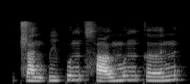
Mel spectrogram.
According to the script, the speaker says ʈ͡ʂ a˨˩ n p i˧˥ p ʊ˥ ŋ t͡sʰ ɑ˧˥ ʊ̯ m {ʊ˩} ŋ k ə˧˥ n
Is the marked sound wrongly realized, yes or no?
yes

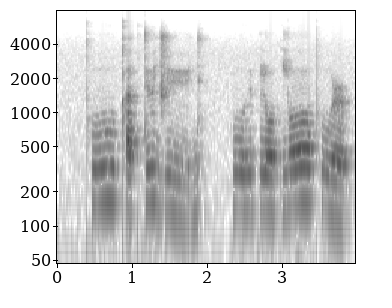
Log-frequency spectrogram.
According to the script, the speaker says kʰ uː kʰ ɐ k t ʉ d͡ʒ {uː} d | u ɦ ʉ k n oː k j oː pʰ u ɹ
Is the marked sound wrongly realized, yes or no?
yes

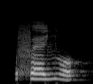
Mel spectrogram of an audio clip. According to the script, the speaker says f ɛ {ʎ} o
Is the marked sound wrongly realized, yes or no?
no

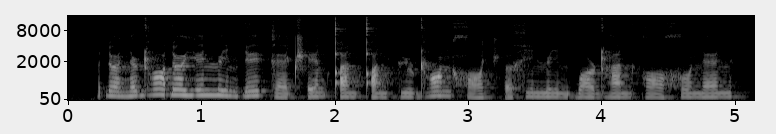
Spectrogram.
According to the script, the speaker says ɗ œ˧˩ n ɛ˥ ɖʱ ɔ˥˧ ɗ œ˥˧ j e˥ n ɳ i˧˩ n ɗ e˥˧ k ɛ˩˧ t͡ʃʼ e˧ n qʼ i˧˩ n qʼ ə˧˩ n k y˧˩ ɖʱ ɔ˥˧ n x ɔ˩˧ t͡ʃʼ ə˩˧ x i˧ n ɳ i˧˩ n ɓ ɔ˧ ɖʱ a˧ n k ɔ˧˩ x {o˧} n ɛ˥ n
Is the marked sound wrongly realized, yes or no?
no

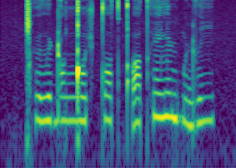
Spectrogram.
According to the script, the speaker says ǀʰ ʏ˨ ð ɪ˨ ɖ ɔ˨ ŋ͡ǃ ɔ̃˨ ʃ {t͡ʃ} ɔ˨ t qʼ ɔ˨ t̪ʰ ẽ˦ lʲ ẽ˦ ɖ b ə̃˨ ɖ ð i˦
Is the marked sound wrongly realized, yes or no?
yes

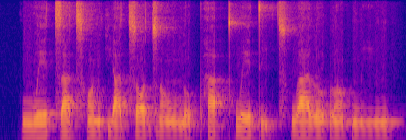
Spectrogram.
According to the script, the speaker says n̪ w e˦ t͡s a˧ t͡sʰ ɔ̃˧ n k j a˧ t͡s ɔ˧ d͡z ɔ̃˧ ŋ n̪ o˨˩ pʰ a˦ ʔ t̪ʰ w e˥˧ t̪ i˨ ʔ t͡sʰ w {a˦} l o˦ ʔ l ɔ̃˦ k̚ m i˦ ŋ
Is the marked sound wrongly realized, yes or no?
no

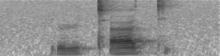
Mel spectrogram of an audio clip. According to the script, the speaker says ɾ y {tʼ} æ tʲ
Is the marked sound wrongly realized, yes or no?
no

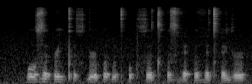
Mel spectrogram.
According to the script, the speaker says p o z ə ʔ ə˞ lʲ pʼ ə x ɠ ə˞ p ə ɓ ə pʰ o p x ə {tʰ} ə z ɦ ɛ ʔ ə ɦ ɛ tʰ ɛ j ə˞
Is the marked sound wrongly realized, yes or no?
no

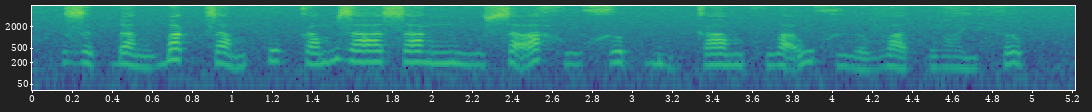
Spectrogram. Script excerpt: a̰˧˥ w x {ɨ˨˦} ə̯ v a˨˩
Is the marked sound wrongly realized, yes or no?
yes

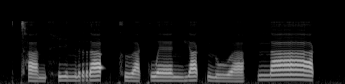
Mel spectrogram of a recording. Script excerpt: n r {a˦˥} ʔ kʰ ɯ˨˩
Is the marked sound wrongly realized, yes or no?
no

